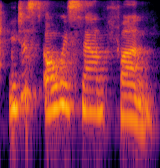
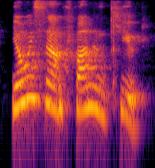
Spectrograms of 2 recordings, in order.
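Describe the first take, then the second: First: Said in the usual way. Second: Always hit higher and louder; stress on always. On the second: Shown as a demonstration. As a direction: lean hard on the word always.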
